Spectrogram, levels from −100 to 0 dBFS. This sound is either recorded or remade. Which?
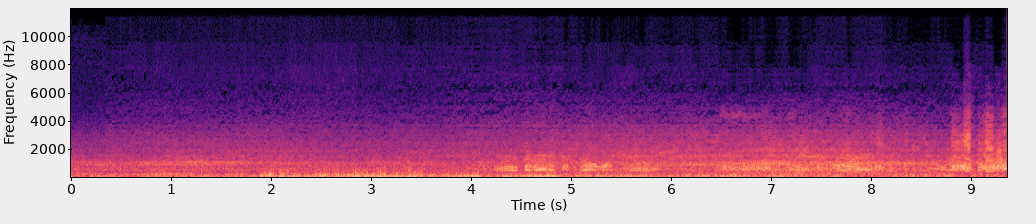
remade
